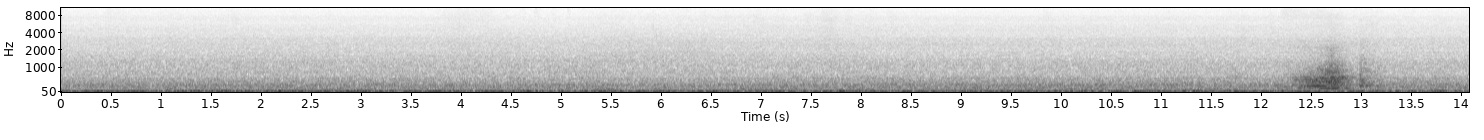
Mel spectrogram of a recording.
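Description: Steady low background rumble and hiss of room noise with no speech. A brief short sound comes near the end.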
